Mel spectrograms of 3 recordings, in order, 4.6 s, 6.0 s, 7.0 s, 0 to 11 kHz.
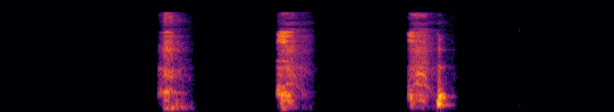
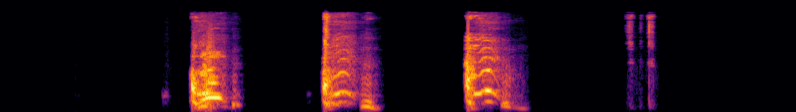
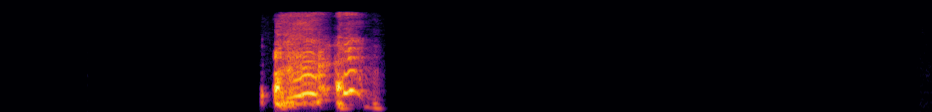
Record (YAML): exhalation_length: 4.6 s
exhalation_amplitude: 11573
exhalation_signal_mean_std_ratio: 0.2
three_cough_length: 6.0 s
three_cough_amplitude: 29478
three_cough_signal_mean_std_ratio: 0.26
cough_length: 7.0 s
cough_amplitude: 26783
cough_signal_mean_std_ratio: 0.22
survey_phase: alpha (2021-03-01 to 2021-08-12)
age: 45-64
gender: Male
wearing_mask: 'No'
symptom_cough_any: true
symptom_shortness_of_breath: true
symptom_abdominal_pain: true
symptom_fatigue: true
symptom_fever_high_temperature: true
symptom_change_to_sense_of_smell_or_taste: true
symptom_loss_of_taste: true
symptom_onset: 3 days
smoker_status: Never smoked
respiratory_condition_asthma: false
respiratory_condition_other: false
recruitment_source: Test and Trace
submission_delay: 2 days
covid_test_result: Positive
covid_test_method: RT-qPCR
